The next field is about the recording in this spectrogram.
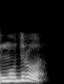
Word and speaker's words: Мудро: Это как, Мудро или Мудро? Мудро, с ударением на первый слог, дрожащим от напряжения голосом ответил Ярик, волнуется.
